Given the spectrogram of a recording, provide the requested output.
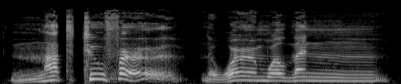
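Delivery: slow, drawn-out grumbling coachman; chafed temper. A narrator's reading. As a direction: let the driver's temper rise slowly. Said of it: "becoming more chaffed in temper".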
